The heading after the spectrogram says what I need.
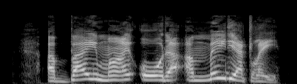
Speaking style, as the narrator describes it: shouted the woman

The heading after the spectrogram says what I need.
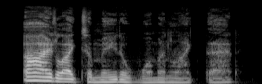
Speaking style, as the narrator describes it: he said wearily

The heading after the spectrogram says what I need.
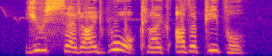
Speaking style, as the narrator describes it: he said excitedly to Dickon

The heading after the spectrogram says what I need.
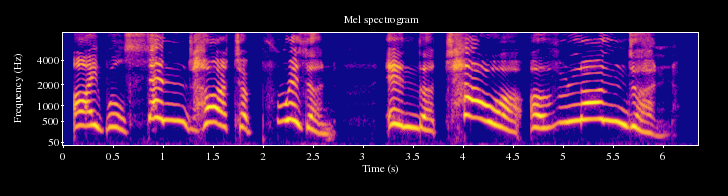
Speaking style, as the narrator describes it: he shouted

